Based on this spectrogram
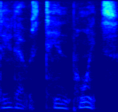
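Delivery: slow, hushed whisper.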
